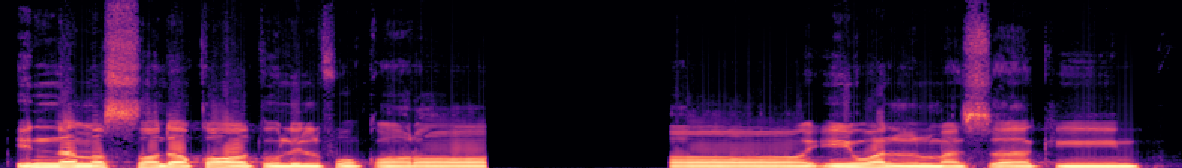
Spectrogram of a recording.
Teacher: Ibnu Mas'ud membacakan kalimat fuqara dengan mad dengan panjang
